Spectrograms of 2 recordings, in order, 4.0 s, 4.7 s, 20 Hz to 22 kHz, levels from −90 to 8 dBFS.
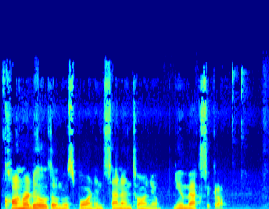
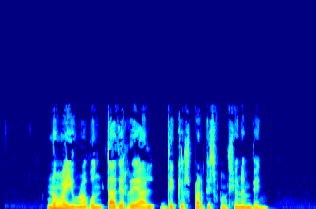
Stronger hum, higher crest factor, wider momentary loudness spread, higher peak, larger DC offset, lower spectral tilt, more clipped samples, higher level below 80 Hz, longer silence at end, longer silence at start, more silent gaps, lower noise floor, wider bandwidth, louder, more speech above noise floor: neither; about the same, 18 dB vs 20 dB; first, 17 LU vs 10 LU; about the same, -2 dBFS vs -4 dBFS; neither; about the same, -6 dB/octave vs -6 dB/octave; neither; first, -48 dBFS vs -62 dBFS; about the same, 0.7 s vs 0.75 s; second, 0.1 s vs 0.7 s; neither; second, -54 dBFS vs -74 dBFS; first, 16 kHz vs 10.5 kHz; first, -19 LUFS vs -22 LUFS; second, 35 dB vs 52 dB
